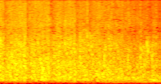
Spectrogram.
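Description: Audience applauding steadily, a dense clapping after a song has ended.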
